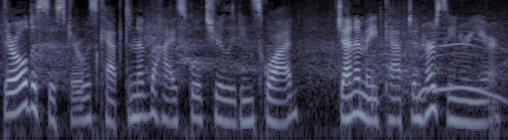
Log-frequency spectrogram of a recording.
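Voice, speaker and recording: Woman news reporter, scripted narration, measured storytelling, slight vocal fry. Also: fairly low pitch, a little hiss or hum.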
